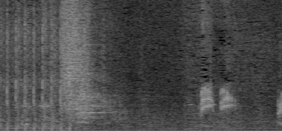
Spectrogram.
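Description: Rapid gunfire in the turn-based tactics game Silent Storm, a fast burst of repeated shots followed by echoing decay and a couple of sharp mechanical clacks, with a voice speaking alongside.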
